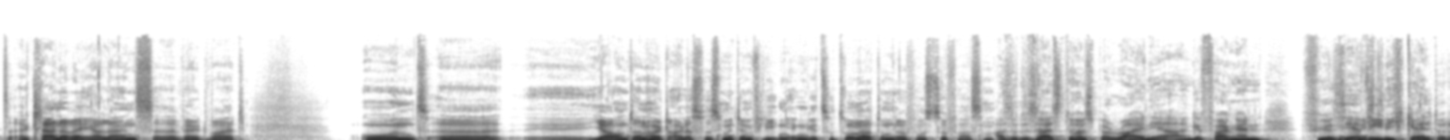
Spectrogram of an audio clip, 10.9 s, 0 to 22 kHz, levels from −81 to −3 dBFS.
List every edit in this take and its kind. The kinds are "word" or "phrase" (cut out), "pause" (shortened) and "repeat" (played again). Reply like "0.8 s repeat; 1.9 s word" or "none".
none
